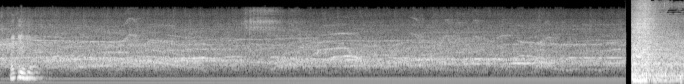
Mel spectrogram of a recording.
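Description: People in a crowd whistle shrilly.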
